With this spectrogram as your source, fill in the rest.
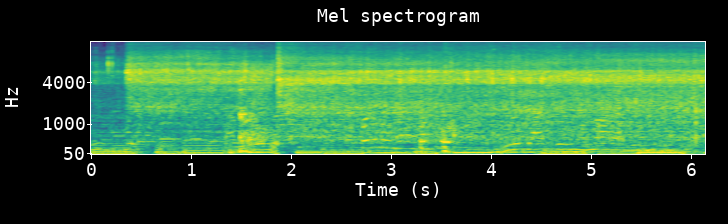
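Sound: food sizzling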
